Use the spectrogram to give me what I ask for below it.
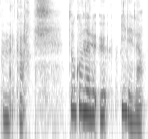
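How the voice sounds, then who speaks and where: A woman's voice: medium pitch, a little slow, vocal fry, highs cut off, slight background noise. A woman hosting a casual video, scratching lottery tickets and chatting to her viewers as friends, sometimes dropping to a half-whisper. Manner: chatty, addresses viewers as "les copains". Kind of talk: casual scratch-card commentary.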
